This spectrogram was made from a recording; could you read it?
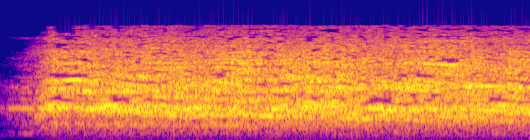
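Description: A large crowd cheers and roars for the queen after her speech, a loud, sustained wall of many voices that swells quickly and holds steady without a break.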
